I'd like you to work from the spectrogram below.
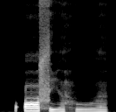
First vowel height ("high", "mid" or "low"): mid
